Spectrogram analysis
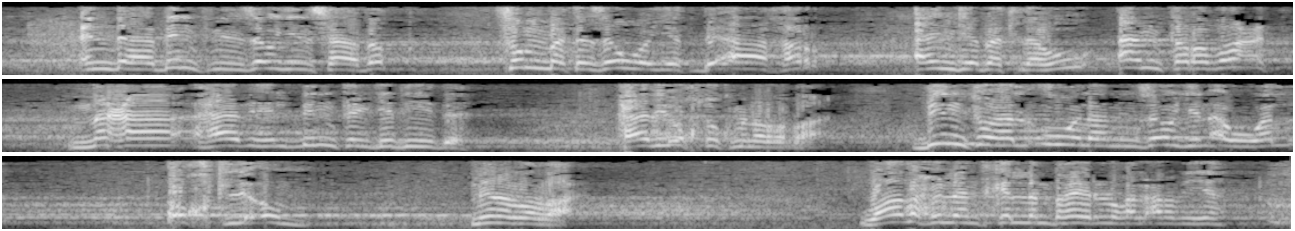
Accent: Yemen; كثير من البلاد عندنا في اليمن

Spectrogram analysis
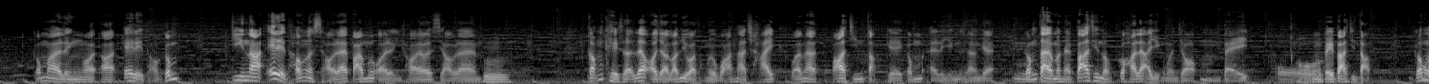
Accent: Hong Kong; 那见到我是香港来的

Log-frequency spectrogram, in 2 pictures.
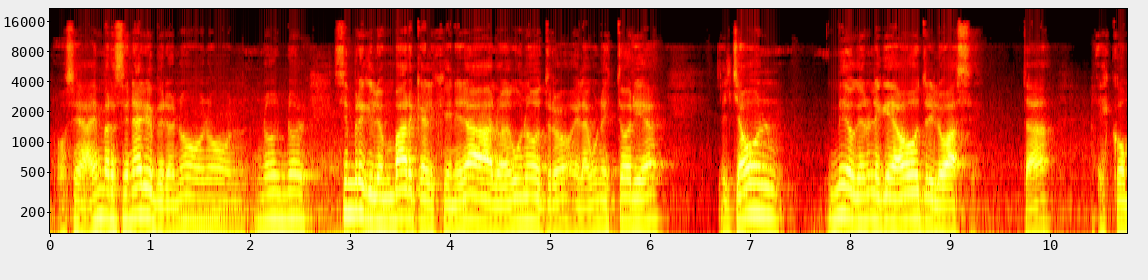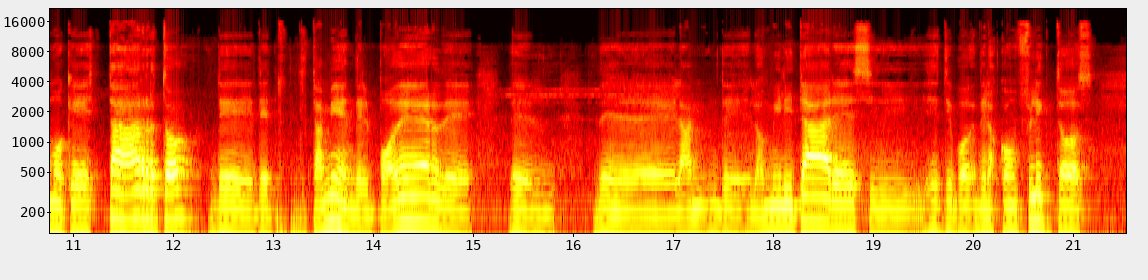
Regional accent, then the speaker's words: Argentina; yo soy de Argentina

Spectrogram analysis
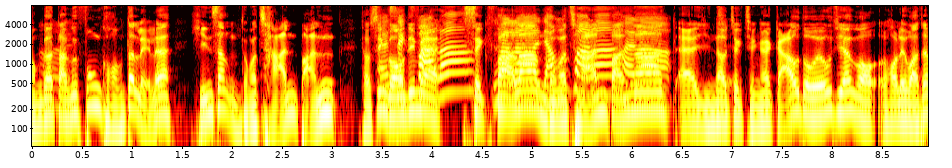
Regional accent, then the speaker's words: Hong Kong; 我哋香港人

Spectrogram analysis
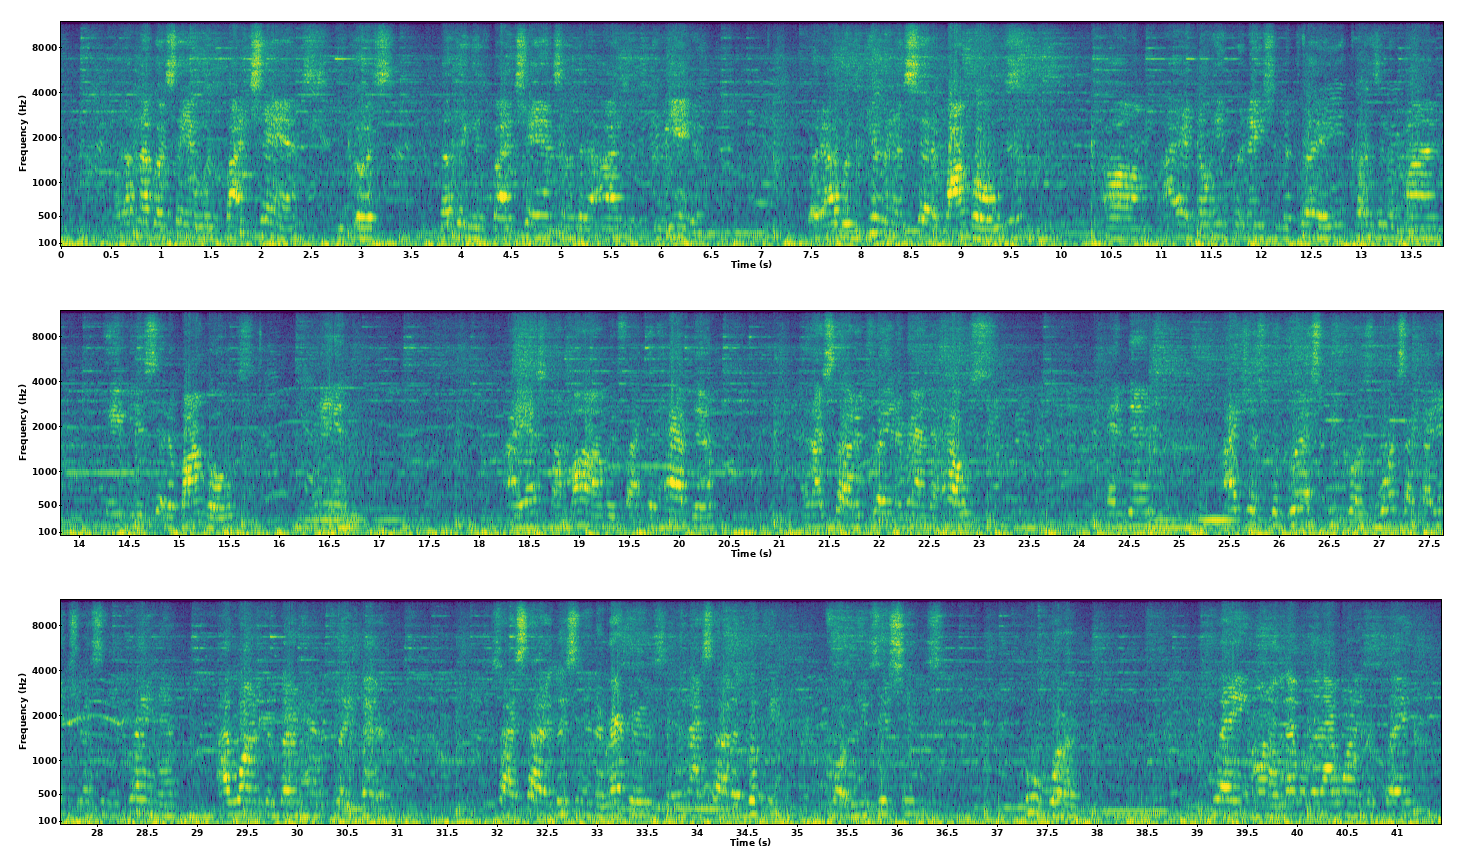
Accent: Brooklyn, New York, United States; I'm a son of Brooklyn. I grew up in Bed-Stuy. I've been running all of these streets my whole life.

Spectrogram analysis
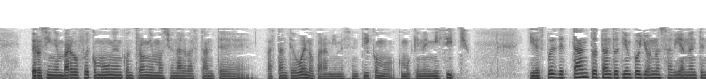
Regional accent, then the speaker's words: Pomaski, Ecuador; yo crecí en Pomaski.

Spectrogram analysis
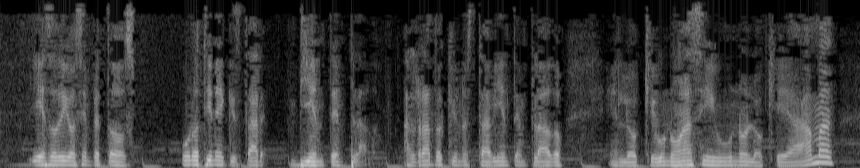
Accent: Ecuador; fuera de mi país, de mi territorio, fuera gente que yo no conozca y que no son compatriotas y que no somos ecuatorianos

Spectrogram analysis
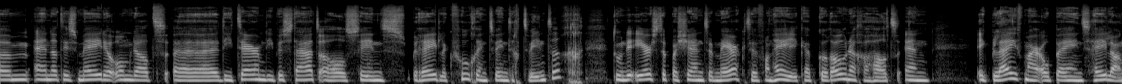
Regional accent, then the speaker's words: Netherlands; hoe wij als Nederlanders de term zouden interpreteren als je hem hoort.

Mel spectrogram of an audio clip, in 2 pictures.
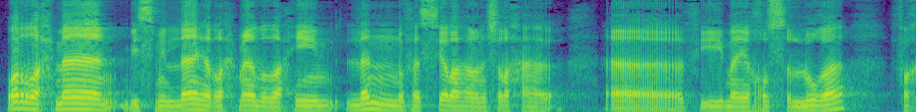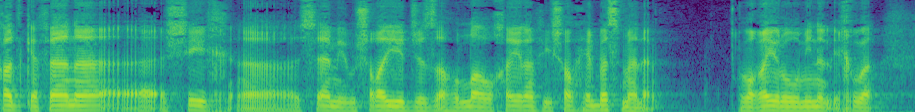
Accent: Tunisia; وكذلك بعض الناس يعثر يقول كما عندنا في تونس يقول العزاف الشيطان

